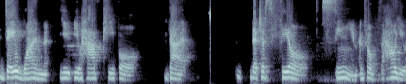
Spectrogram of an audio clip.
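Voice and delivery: moved, emotional, slow delivery. Explaining what day one means for people who reach out, getting emotional. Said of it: "I did not mean to get emotional".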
